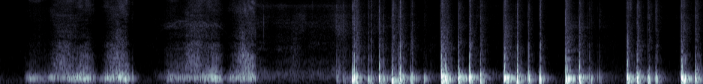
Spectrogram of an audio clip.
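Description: Long pink nails scratch and rub across a large, soft, filled white leather pillow in slow swishing strokes, then tap the leather surface in quick clustered bursts. The taps are dull, low thuds with very little ring, separated by short pauses.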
